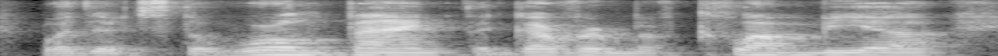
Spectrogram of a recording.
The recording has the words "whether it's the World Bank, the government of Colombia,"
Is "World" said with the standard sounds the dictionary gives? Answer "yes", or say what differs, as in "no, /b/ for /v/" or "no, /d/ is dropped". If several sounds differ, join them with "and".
yes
